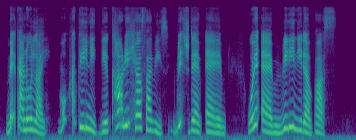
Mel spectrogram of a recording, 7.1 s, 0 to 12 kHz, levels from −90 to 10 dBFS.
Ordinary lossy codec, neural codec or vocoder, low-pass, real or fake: none; autoencoder, 22.05 kHz, a latent of 192 numbers a frame, VITS, trained on many speakers; 9.9 kHz; fake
